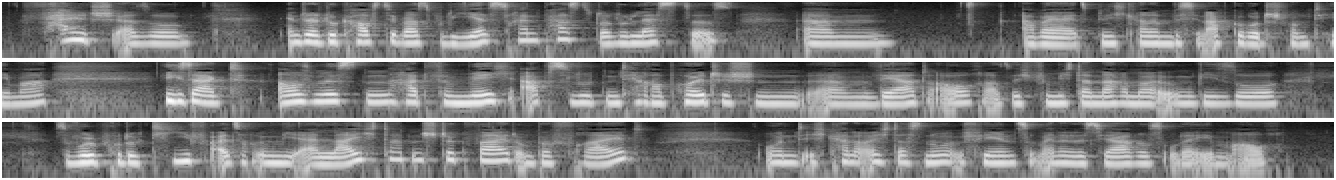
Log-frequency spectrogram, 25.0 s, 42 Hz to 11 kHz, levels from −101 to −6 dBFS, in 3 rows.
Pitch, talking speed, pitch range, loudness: 190 Hz, 170 wpm, 180-210 Hz, -23 LUFS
